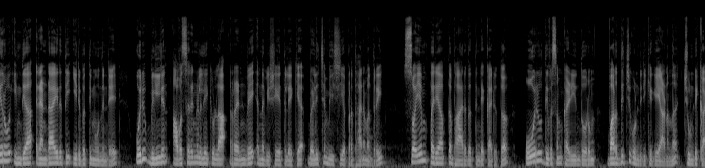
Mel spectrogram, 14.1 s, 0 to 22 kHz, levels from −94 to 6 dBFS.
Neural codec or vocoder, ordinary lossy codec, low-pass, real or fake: none; none; 14.4 kHz; real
